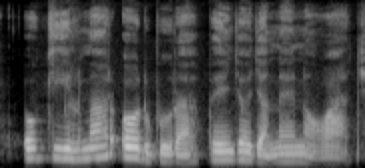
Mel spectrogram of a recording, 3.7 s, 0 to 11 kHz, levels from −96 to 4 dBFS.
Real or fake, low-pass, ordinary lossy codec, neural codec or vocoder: real; none; none; none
